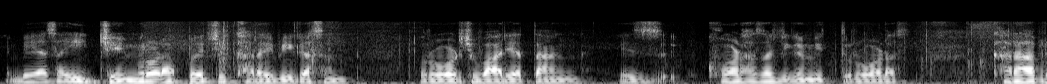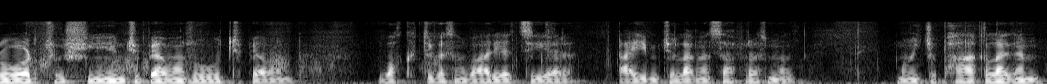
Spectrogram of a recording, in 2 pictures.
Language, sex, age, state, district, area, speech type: Kashmiri, male, 18-30, Jammu and Kashmir, Kulgam, rural, spontaneous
